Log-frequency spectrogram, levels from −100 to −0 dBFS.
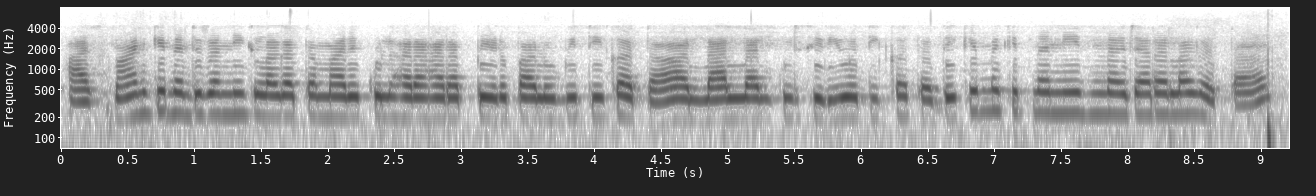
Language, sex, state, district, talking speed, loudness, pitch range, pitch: Bhojpuri, female, Uttar Pradesh, Varanasi, 135 wpm, -38 LUFS, 190-230 Hz, 205 Hz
